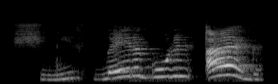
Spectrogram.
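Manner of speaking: ordinary delivery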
